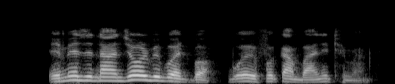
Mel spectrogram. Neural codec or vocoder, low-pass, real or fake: codec, 16 kHz in and 24 kHz out, 1 kbps, XY-Tokenizer; 5.4 kHz; fake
